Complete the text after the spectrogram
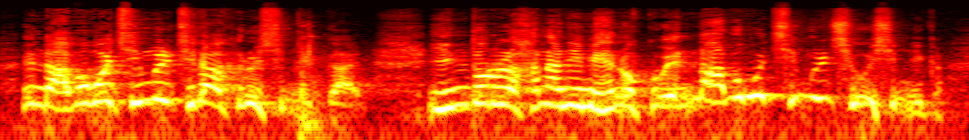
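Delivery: high, exasperated pleading; indignant protest. Retold or imitated. Moses protesting the burden to God, high exasperated plea. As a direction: throw the question up at God, pitched high.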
